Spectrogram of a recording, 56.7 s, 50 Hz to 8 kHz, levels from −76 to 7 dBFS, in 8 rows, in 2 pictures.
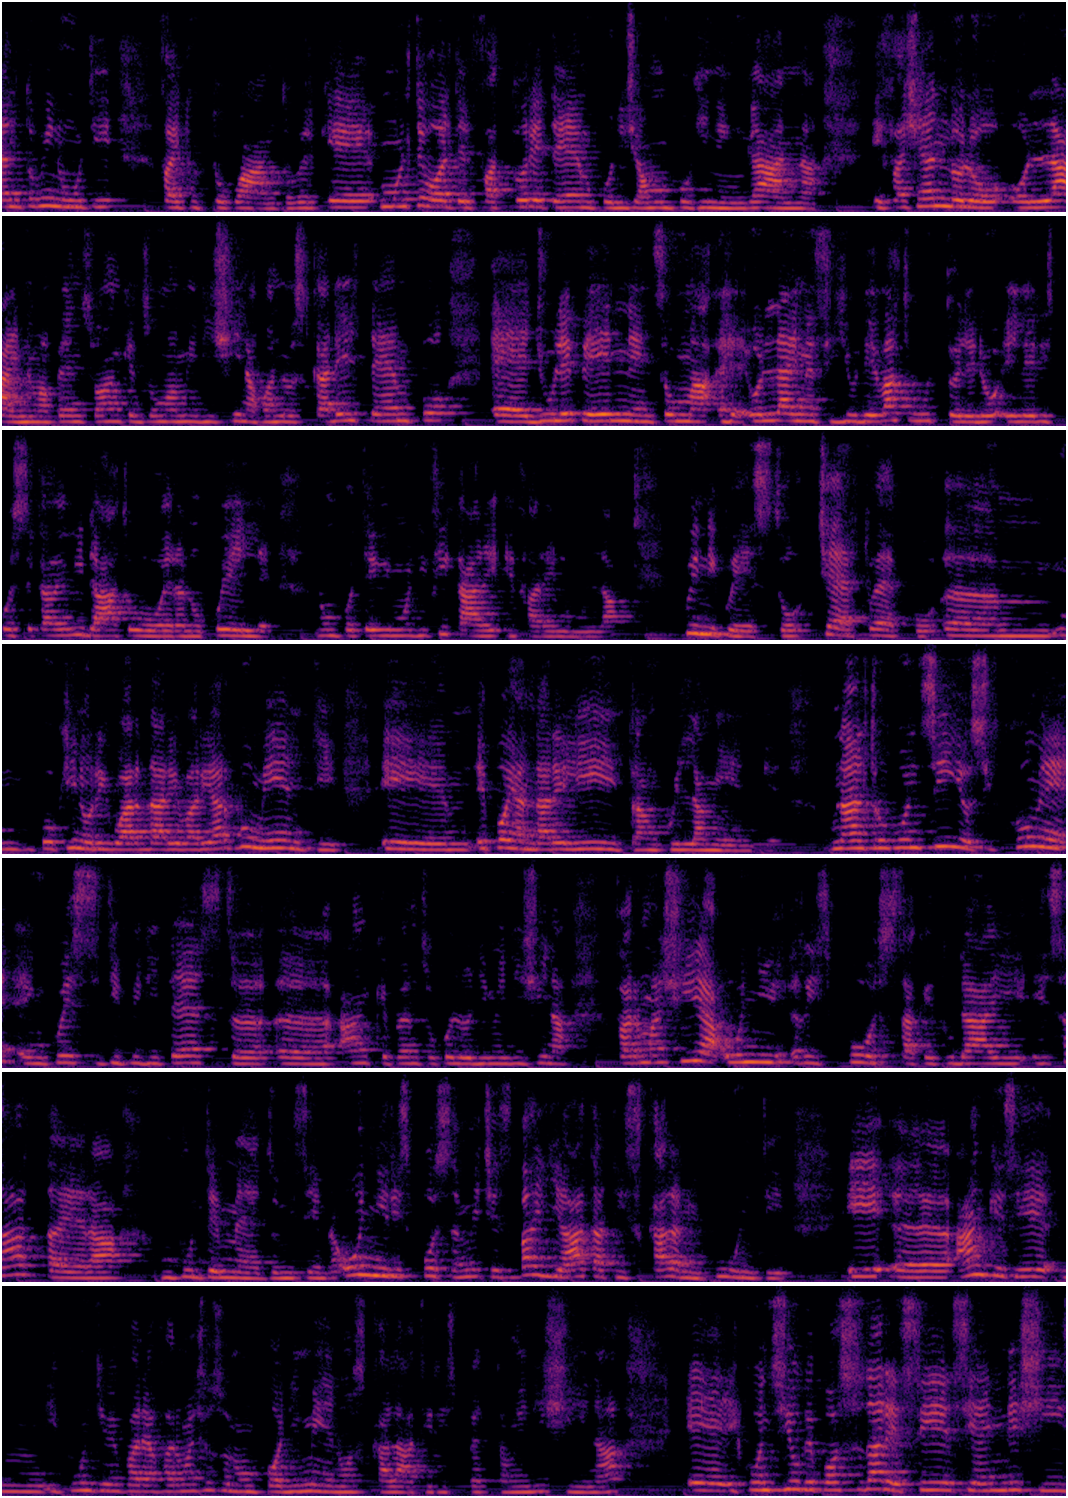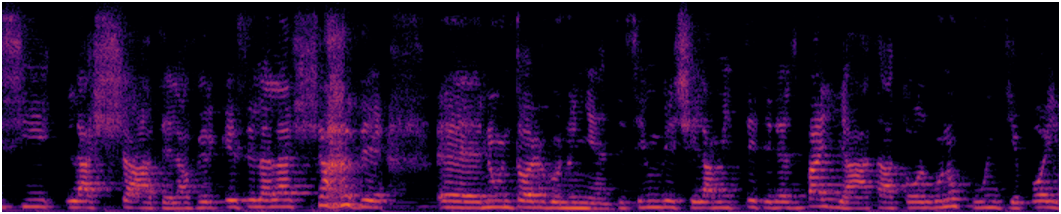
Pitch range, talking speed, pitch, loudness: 220-260 Hz, 165 wpm, 235 Hz, -30 LUFS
